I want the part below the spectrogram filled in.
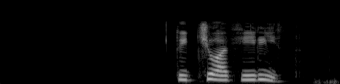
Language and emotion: Russian, angry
